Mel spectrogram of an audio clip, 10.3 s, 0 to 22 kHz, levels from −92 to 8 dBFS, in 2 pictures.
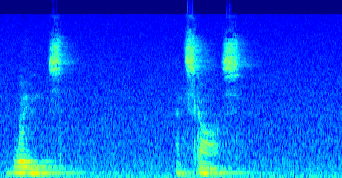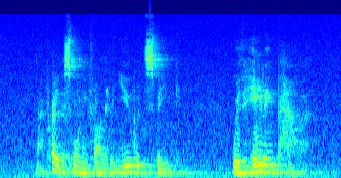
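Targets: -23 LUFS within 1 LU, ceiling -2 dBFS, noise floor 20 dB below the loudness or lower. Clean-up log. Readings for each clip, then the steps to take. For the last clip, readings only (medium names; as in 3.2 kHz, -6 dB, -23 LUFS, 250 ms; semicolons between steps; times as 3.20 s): clipped samples 0.4%; clipping level -22.0 dBFS; noise floor -52 dBFS; noise floor target -53 dBFS; loudness -32.5 LUFS; peak level -22.0 dBFS; loudness target -23.0 LUFS
-> clip repair -22 dBFS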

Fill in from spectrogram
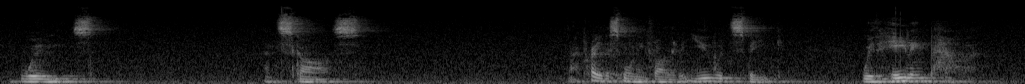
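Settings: clipped samples 0.0%; noise floor -52 dBFS; noise floor target -53 dBFS
-> noise print and reduce 6 dB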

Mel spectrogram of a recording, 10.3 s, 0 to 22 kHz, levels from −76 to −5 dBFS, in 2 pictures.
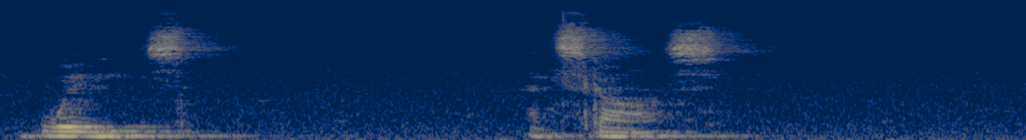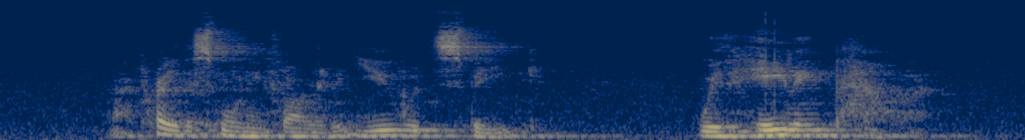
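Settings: noise floor -58 dBFS; loudness -32.5 LUFS; peak level -15.0 dBFS; loudness target -23.0 LUFS
-> trim +9.5 dB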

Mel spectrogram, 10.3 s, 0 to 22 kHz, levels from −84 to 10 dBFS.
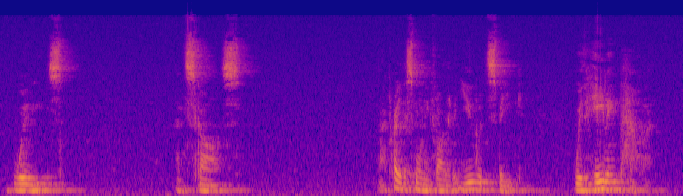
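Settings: loudness -23.0 LUFS; peak level -5.5 dBFS; noise floor -48 dBFS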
